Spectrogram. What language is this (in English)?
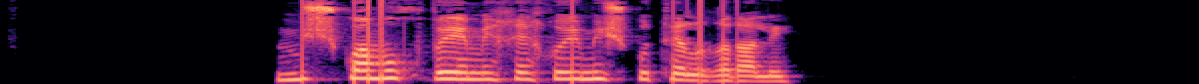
Svan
